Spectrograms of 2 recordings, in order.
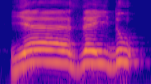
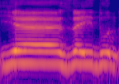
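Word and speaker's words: يا زيدُ: Ya zaydou. On dit pas ici ya zaydoun. Là, khata. Ya zaydoun khata. On dit ya zaydou.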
